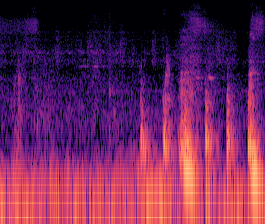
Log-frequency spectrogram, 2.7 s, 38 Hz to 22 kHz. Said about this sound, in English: we give him $20 to knock on his door for 2 hours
